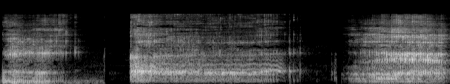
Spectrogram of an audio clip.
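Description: Three loud, prolonged, rumbling belches in quick succession, separated by brief silences; deliberate burping.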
